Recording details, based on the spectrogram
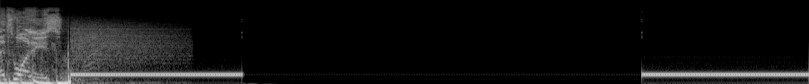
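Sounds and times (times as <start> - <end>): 
speech: 0.1 - 1.0
telephone ringback tone of outgoing prank phone call: 0.7 - 2.4, 6.4 - 8.0.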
